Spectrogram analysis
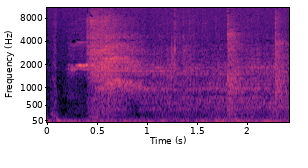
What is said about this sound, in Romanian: O ușă s-a deschis.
